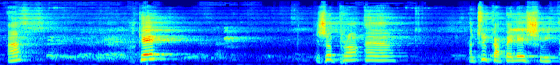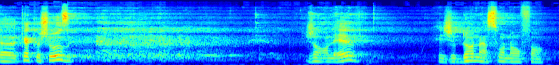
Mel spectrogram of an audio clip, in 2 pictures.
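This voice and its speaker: Gabonese male pastor, high and bright, emphatic preacher, checks in with the congregation constantly. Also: slow pace, pauses often. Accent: Gabonese French. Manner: laughs between phrases, swings from loud to hushed. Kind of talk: sermon.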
